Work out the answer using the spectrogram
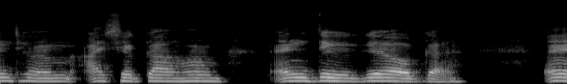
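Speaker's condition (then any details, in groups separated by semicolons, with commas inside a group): ALS; diagnosed within past year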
